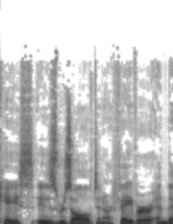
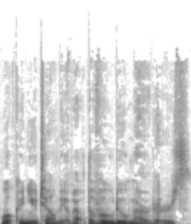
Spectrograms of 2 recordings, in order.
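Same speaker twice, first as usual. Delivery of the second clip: low, relaxed, easygoing cartoon-dog voice; 5 semitones lower, 7 dB quieter than usual. Imagining passing the bride at a wedding and asking a question, in a Huckleberry Hound voice. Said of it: "I don't know why you'd say it in that voice exactly. / as Huckleberry Hound. / Yep".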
